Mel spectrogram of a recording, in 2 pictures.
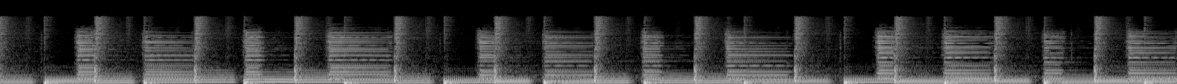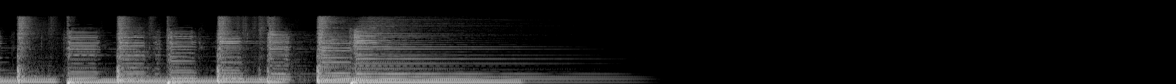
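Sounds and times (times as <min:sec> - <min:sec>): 
rock and blues guitar solos: 0:00.0 - 0:18.0.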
